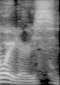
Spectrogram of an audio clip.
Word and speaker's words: Reuters: Um roer rotors website routers, how do however you pronounce it? Reuters.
